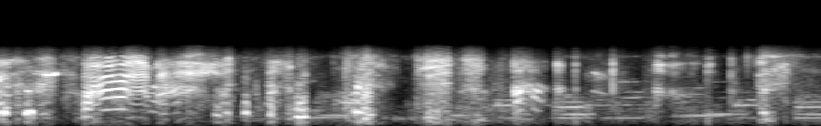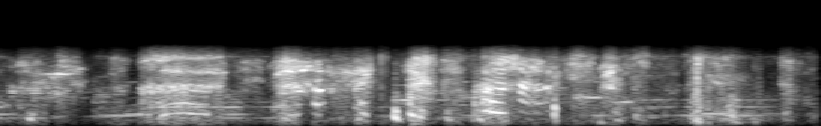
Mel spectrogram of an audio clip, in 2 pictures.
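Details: A pet dog whimpers and yips in rapid, uneven bursts of high, strained cries, closely packed and varying in pitch throughout.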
